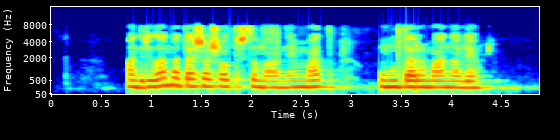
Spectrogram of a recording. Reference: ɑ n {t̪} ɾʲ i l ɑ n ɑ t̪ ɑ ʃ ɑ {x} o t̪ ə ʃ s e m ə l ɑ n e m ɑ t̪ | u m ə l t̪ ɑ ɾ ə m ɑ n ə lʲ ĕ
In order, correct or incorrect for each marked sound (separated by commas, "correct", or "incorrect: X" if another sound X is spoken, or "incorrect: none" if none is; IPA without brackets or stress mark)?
incorrect: d̪, incorrect: ʃ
